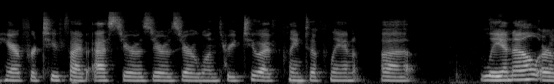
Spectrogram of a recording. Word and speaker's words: Lionel: I have plaintiff Lionel or Lionel. Sorry, how do you pronounce it? Lionel.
